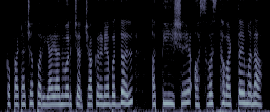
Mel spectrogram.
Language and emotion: Marathi, fearful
